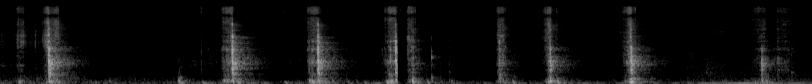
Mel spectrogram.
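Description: Kitchen knife slicing vegetables (red onion, mini sweet peppers, cherry tomatoes) on a wooden cutting board: about nine sharp knocks of the blade meeting the board, irregularly spaced, a second or less apart.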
